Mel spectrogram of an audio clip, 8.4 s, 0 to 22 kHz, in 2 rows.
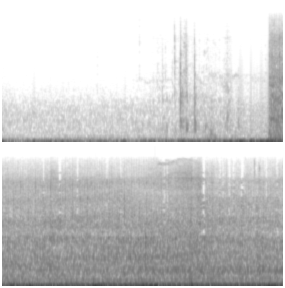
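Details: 2018 Ford Fiesta 3-cylinder non-turbo petrol engine at idle during coil-on-plug misfire check with oscilloscope: steady low hum, no misfire stumble.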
